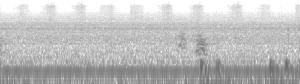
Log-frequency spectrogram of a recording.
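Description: Tamed dogs in the Minecraft video game give a few short, soft barks and yips late in the sequence over a steady low electronic hum, faint and somewhat distant.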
